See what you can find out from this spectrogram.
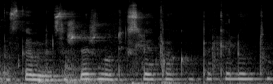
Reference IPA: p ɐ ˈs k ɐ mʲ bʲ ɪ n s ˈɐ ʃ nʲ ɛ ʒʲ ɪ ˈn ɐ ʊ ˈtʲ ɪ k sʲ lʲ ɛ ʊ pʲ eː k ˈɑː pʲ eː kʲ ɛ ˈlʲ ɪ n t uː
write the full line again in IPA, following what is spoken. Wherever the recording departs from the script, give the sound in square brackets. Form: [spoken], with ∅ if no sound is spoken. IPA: p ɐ ˈs k ɐ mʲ bʲ ɪ n s ˈɐ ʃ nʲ ɛ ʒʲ ɪ ˈn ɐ ʊ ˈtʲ ɪ k sʲ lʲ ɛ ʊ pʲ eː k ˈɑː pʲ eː kʲ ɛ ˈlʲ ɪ n t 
